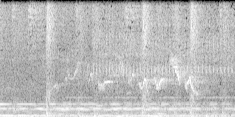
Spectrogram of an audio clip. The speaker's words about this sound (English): The house finches in the morning having returned.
